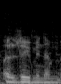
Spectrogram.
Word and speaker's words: aluminium: how much I mean your gossip men or aluminum as you Americans say plumbing do we go for fast cooling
